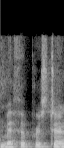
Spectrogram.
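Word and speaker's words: mifepristone: of all what is myth prone and am I saying that right yeah thanks so you are saying it right um myph pistone also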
